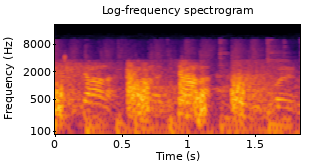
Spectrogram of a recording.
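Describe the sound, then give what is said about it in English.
Three sharp, loud gunshot-like cracks fire at a steady pace, roughly every half second, during a mass street protest and violent government crackdown in Burma in September 2007, with agitated voices clamoring underneath. “Do you hear? They are shooting.”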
